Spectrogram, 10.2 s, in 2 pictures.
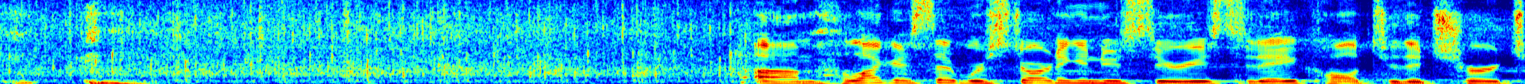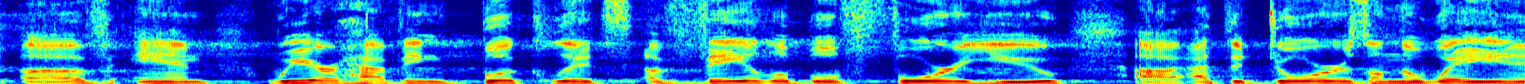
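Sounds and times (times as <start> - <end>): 
audience clapping in a church: 0.0 - 3.2
speech: 2.5 - 10.1.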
